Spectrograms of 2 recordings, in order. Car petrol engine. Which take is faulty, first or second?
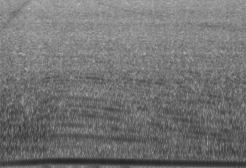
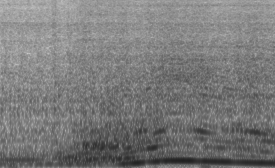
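second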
